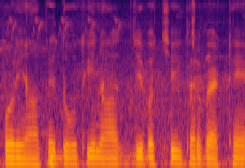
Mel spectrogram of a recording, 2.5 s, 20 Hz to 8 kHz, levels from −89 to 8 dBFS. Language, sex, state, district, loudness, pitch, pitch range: Hindi, male, Uttar Pradesh, Shamli, -16 LUFS, 115 Hz, 110-115 Hz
